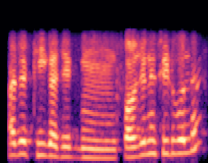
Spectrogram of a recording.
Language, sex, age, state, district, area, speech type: Bengali, male, 18-30, West Bengal, Nadia, rural, conversation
